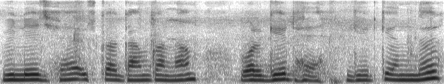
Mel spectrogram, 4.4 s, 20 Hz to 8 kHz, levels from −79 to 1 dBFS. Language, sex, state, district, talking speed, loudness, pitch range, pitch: Hindi, male, Gujarat, Gandhinagar, 160 wpm, -16 LUFS, 165-190 Hz, 175 Hz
